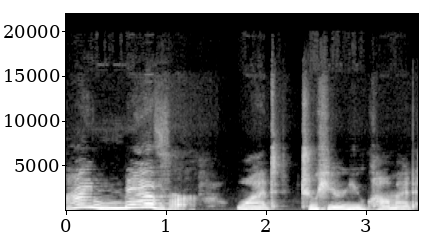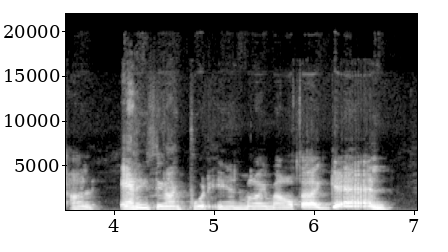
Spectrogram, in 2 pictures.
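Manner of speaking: very slow, high angry shout, words not stretched. Acting out a blow-up at someone who keeps criticizing them, angry shouting. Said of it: "and you're shouting".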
